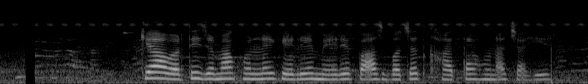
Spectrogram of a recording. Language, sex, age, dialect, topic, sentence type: Hindi, female, 18-24, Marwari Dhudhari, banking, question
